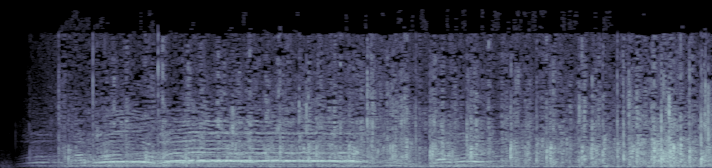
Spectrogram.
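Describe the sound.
A dense, steady wash of audience applause, loud from start to finish, as the lead negotiators for the internationally recognized government of President Abdrabu Mansour Hadi and the Houthi delegation shake hands before the UN Secretary General, with a voice rising over the clapping and crowd noise.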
